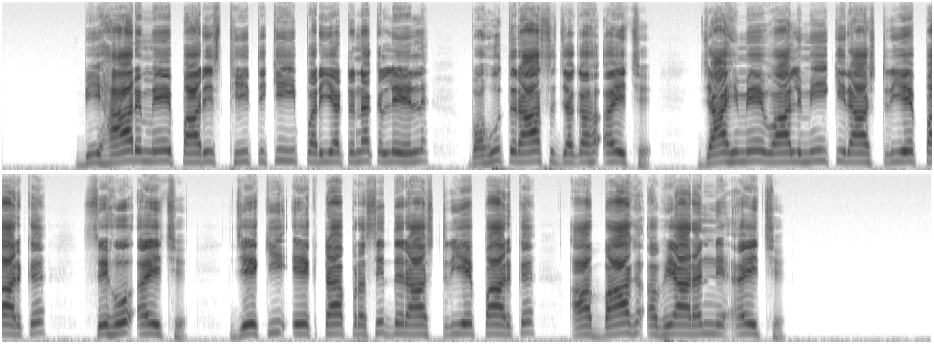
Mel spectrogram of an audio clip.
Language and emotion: Maithili, neutral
